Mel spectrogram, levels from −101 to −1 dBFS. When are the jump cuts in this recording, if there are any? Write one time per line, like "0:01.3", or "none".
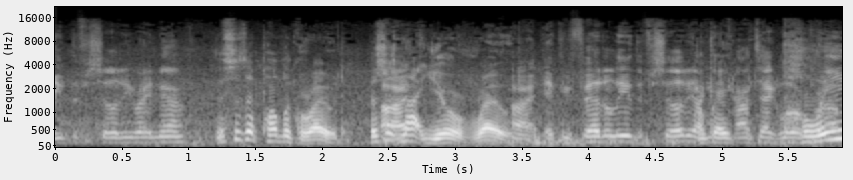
none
